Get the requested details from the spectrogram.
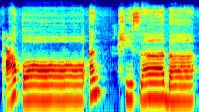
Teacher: یا دیکھیں یہاں پہ الف ایڈ نہیں ہے، ملا کے پڑھیں گے عطاء حسابا. یہ اینڈ آف دی آیا پہ میں رکی ہوں تو میں نے بن نہیں کہا، میں نے با کہا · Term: مد عوض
